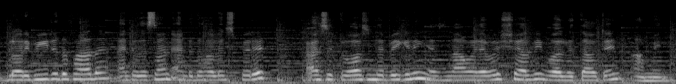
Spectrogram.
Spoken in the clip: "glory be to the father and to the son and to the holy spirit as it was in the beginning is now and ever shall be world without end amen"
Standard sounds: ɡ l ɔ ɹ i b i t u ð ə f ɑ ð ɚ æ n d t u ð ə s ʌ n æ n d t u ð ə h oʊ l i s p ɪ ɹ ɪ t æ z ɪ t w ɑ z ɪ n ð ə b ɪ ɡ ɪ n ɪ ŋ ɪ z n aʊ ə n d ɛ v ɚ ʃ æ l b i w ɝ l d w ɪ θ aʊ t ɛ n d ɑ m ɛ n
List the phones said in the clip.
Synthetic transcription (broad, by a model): ɡ l ɔ ɹ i b i t u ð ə f ɑ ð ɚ æ n d t u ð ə s ʌ n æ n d t u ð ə h oʊ l i s p ɪ ɹ ɪ t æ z ɪ t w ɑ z ɪ n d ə b ɪ ɡ ɪ n ɪ ŋ ɪ z n aʊ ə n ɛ v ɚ ʃ æ l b i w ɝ l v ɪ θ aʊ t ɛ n ɑ m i n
